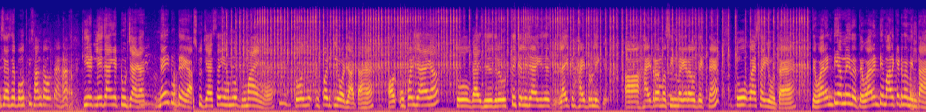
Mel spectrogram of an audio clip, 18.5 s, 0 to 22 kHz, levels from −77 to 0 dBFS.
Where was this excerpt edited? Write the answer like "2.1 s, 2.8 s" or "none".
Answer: 3.9 s, 16.2 s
